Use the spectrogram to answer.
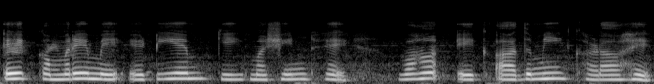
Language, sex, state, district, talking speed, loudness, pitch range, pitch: Hindi, female, Madhya Pradesh, Dhar, 110 wpm, -17 LUFS, 225-260 Hz, 235 Hz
